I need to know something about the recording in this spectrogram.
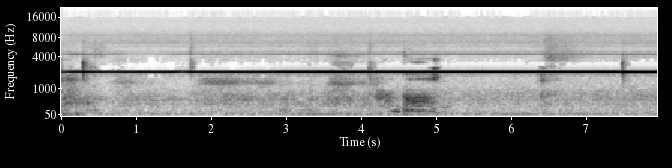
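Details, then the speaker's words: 50cc moped engine on the bench while setting points and timing: the points tester gives a steady high whistle throughout, showing the timing is far too advanced and the points plate must be turned further. "it's okay it's way advanced so we've got to push this plate around further"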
